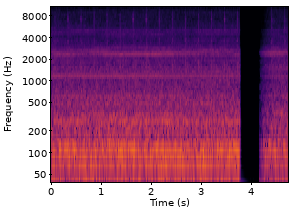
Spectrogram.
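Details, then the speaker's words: Chinese diesel heater running on kerosene, cover off, before noise fix: steady rapid ticking about three per second from the dosing fuel pump, faintly above the fan roar; normal pump pulsing that owner finds annoying. "so we've just took the cover off and there's a little pum pulsing away tick tick tick tick pumping the diesel put kerosene around in in my case we're running this on kerosene"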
